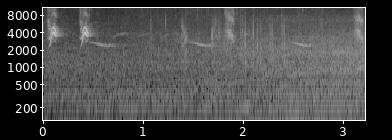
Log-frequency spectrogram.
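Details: At a Tenmangu shrine on 22 May 2022, sparrows visit a feeding place in a plum tree; two loud, clipped chirps open, followed by fainter chirps and thin whistles from other birds.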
